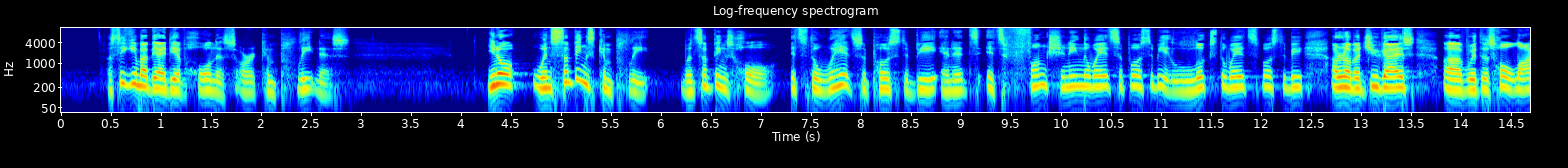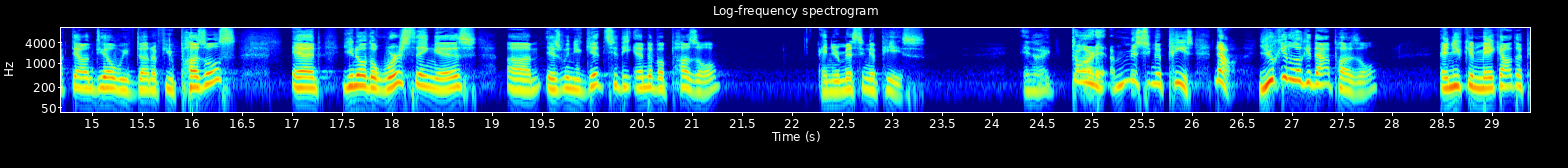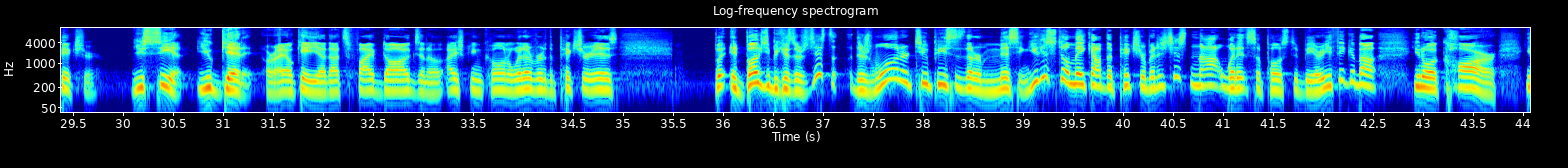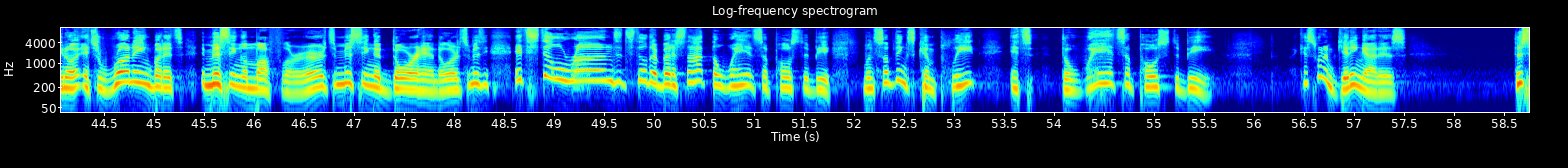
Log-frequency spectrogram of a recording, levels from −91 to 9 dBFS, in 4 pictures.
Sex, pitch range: male, 175-235 Hz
